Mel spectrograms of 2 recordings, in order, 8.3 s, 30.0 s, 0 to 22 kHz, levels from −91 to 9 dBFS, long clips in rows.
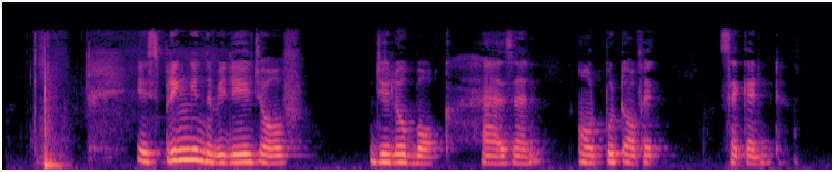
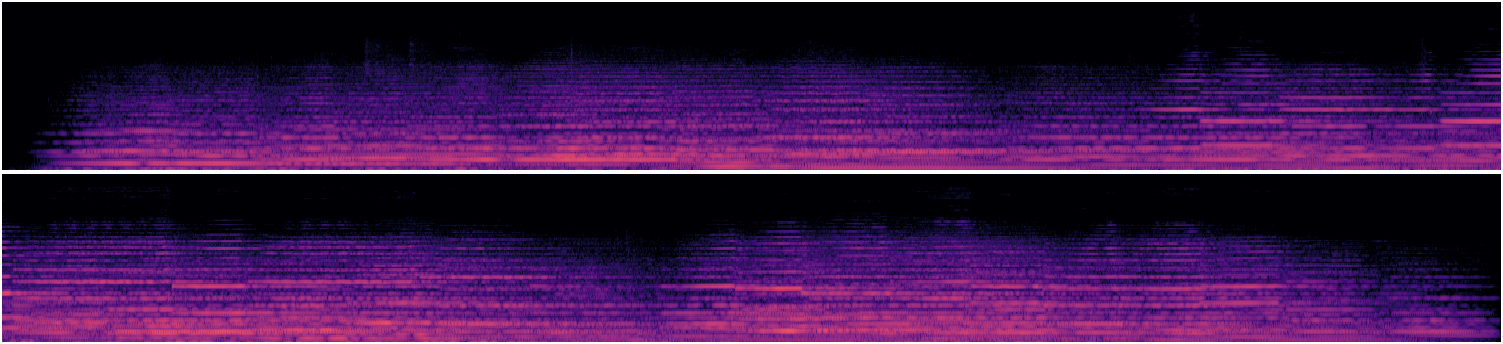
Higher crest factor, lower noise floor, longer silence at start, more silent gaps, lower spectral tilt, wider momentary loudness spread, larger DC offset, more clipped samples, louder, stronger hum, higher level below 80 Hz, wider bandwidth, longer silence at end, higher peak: about the same, 20 dB vs 16 dB; about the same, -65 dBFS vs -65 dBFS; about the same, 0.4 s vs 0.4 s; neither; about the same, -6.5 dB/octave vs -7 dB/octave; first, 23 LU vs 12 LU; neither; neither; first, -20 LUFS vs -38 LUFS; neither; first, -48 dBFS vs -54 dBFS; second, 11.5 kHz vs 15 kHz; first, 0.6 s vs 0.05 s; first, -2 dBFS vs -20 dBFS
